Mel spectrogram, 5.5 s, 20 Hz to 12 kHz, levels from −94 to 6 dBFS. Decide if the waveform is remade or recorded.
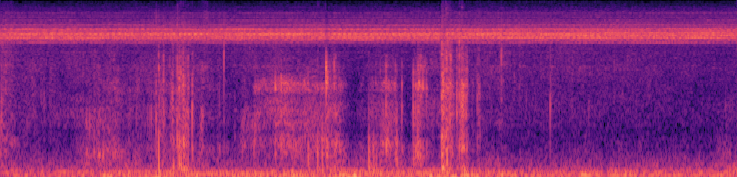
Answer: recorded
